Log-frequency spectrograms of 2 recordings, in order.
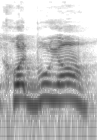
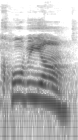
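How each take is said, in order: First: It is pronounced closely following its written spelling. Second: It is pronounced in the local Louisiana way. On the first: Some other people say it this way. "some of you might say court bouillon. Because it's spelled C O U R T B O U I L L O N" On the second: This is how locals say it. "But we pronounce it courtbouillon"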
